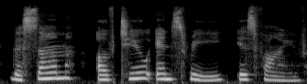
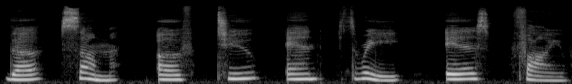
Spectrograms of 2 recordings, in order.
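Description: First: Said in the usual way. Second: Slow, word-by-word model reading; measured dictation pace for learners; slow read-aloud. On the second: Shown as a demonstration. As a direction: separate every word with a short pause. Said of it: "好，慢慢来读".

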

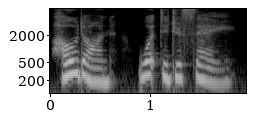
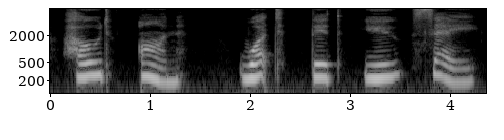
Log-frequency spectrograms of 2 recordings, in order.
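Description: First: Said in the usual way. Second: Slowed down, each word drawn out; slow read. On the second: Shown as a demonstration. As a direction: read it slowly for the class. (慢慢地朗读) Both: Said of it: "我们慢慢来读".

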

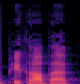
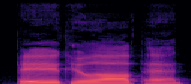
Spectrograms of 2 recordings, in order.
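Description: First: 'pick up at' run together at normal speed; normal-speed linking. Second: 'pick up at' stretched out and joined in slow motion; slow linking. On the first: Teacher showing read-along speed, 'pick up at' smoothly run together. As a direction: link 'pick up at' quickly as one word. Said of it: "老师在常速跟读的时候". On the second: Teacher breaking down the link, slow-motion 'pick up at'. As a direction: draw each linked syllable of 'pick up at' out evenly. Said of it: "轻轻的那个up". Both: Shown as a demonstration.

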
